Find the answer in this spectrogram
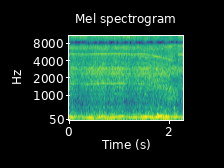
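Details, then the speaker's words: Demonstration of a class I amalgam cavity preparation on a premolar with a micromotor and contra-angle handpiece, using a cylindrical/fissure bur to smooth the cavity walls: a steady, continuous high-pitched dental drill whine. "nah kemudian mungkin kita boleh coba dengan bur E saya untuk halusin biasanya pakai bur ini untuk menghaluskan dinding pakai b silindris"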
